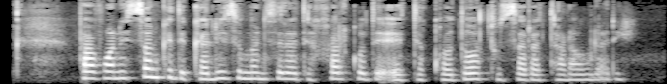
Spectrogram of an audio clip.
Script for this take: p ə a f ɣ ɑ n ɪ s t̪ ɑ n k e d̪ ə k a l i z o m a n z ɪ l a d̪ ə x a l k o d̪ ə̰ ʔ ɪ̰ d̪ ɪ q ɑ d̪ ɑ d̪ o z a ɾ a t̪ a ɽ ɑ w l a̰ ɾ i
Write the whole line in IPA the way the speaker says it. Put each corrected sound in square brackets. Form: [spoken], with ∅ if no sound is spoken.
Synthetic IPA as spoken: p ə a f ɣ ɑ n ɪ s t̪ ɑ n k e d̪ ə k a l i z o m a n z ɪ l a d̪ ə x a l k o d̪ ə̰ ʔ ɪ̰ [t̪] ɪ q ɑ d̪ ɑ [t̪] o z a ɾ a t̪ a ɽ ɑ w l a̰ ɾ i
